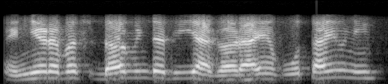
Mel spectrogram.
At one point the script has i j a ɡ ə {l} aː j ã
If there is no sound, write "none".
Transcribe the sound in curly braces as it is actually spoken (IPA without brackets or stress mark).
ɽ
